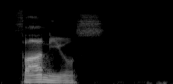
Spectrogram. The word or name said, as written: Fannius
